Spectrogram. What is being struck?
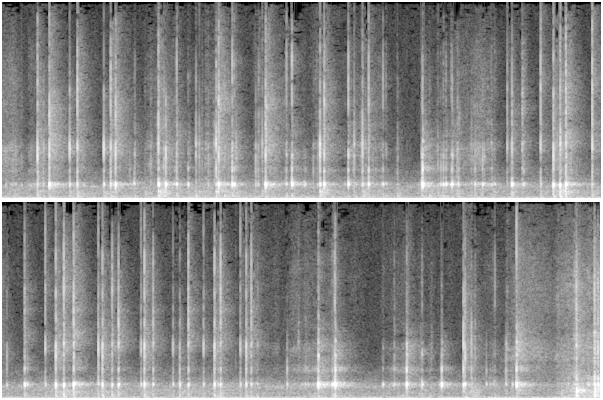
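Plastic spray bottle trigger head.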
